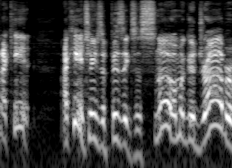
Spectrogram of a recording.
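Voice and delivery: high, indignant protest. Retold or imitated. Defending himself to roommate, high indignant squeak. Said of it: "I said".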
